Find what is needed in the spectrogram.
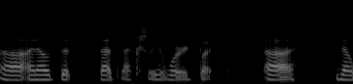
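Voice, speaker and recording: A soft-spoken woman talks at a fairly high pitch, the sound dry and close with no echo. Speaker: digital artist narrating speedpaint. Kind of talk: casual voiceover monologue. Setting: home recording at night. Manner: quiet, soft-spoken; hesitant, many fillers.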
